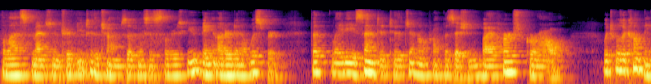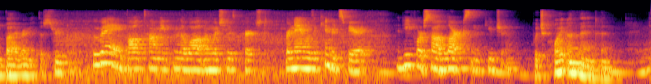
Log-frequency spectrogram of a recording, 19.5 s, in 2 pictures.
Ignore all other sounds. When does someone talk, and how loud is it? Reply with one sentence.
You can hear the talking from 0.0 to 19.4 s, at a steady volume.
